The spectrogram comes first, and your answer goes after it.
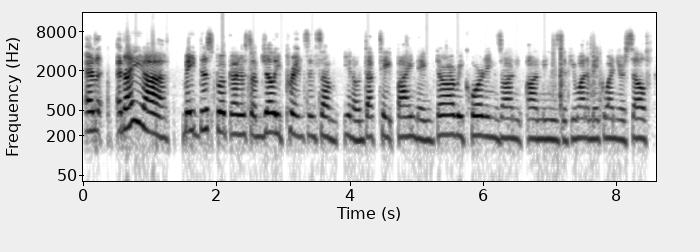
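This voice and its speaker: A woman with a light Canadian accent, shaded by time spent in Minnesota, chats loosely to her viewers. Her voice is bright and forward, and she wanders from one thought to the next while showing her journals from home. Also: mid-range voice, level tone, moderate pace, few pauses, a little hiss or hum, rough recording. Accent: Canadian with a Minnesota tinge. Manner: rambling, chatty, talks to viewers. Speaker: art journal vlogger. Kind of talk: casual chat while flipping through art journals. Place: home, on a couch.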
